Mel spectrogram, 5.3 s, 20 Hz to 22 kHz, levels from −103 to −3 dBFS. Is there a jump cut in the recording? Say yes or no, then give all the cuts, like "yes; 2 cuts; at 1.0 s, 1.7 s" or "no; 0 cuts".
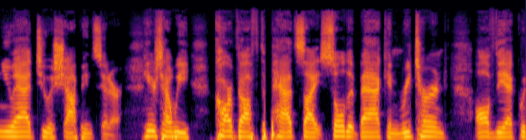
yes; 1 cut; at 1.4 s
